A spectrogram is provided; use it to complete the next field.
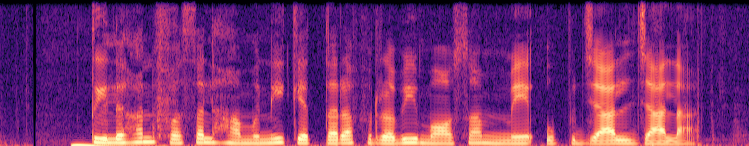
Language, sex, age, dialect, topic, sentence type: Magahi, female, 25-30, Southern, agriculture, question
